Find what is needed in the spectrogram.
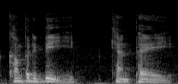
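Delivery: usual speaking voice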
